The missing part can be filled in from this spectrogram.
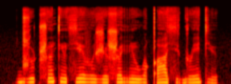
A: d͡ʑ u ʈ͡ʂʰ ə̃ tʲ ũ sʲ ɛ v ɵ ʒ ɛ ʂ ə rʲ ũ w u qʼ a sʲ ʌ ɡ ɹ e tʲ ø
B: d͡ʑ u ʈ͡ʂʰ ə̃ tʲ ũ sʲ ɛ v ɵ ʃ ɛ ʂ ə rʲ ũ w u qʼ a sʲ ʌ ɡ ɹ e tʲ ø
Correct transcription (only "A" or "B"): A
